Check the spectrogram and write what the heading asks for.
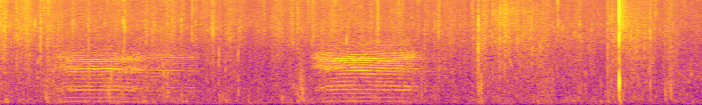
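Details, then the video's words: Sheep grazing on a farm give two wavering, harmonic bleats about a second long each, a few seconds apart, followed by quiet rustling and a sharp click. "Sheep Grazing | Sheep Farming | Sheep Sound"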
